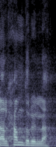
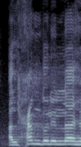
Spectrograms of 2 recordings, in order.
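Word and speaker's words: الحمد لله: আপনি পড়ছেন আল্লাহু আকবার আলহামদুলিল্লাহি রাব্বিল আলামিন এইতো আপনি পড়ছেন আলহামদুলিল্লাহ শব্দটা কি আলহামদুলিল্লাহ হা এর মাখরাজ কোথায় হা এর মাখরাজ কোথায় বলেন একজন কণ্ঠনালীর মাঝখান থেকে এখান থেকে আপনি উচ্চারণ করছেন আলহামদুলিল্লাহি রাব্বিল আলামিন অর্থ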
